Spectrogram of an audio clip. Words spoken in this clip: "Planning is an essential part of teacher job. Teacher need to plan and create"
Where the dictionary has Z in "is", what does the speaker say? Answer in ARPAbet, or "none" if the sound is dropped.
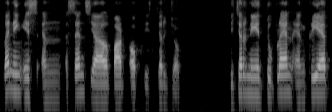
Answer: S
